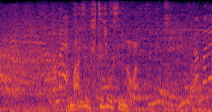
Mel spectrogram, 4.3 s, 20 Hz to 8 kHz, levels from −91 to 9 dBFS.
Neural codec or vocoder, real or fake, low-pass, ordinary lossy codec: none; real; 7.2 kHz; Opus, 24 kbps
